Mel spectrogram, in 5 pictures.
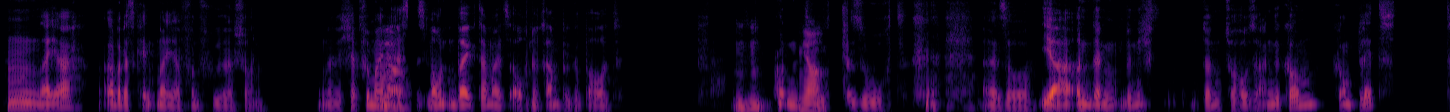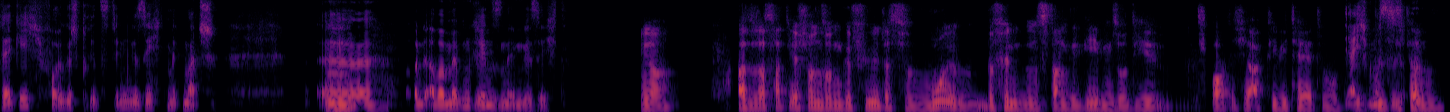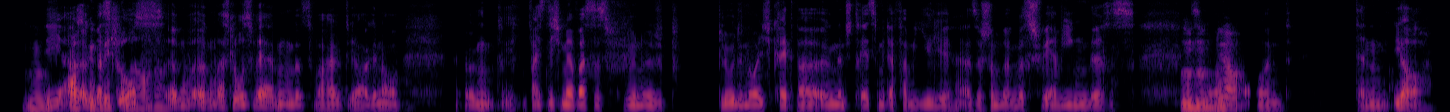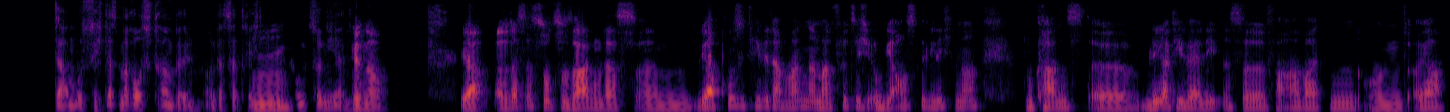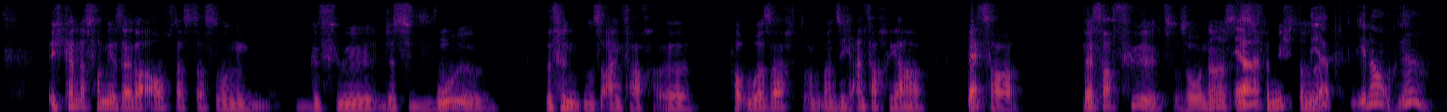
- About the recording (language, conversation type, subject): German, unstructured, Wie hat Sport dein Leben verändert?
- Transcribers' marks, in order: tapping; other background noise; chuckle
